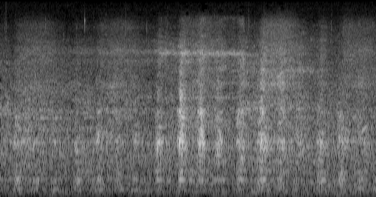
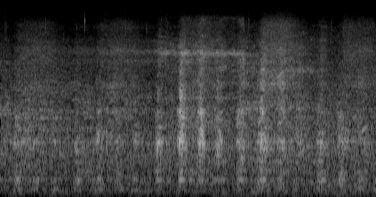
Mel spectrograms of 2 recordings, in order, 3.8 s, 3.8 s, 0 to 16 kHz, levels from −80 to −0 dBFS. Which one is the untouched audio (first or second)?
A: second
